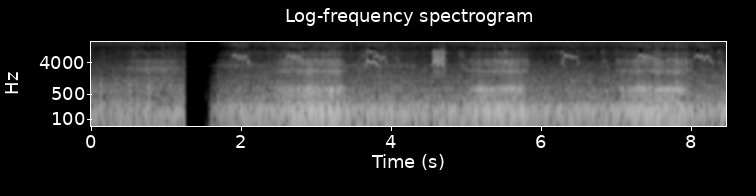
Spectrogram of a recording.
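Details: Newly hatched budgerigar chicks giving raspy, hissing calls in pulses roughly every two seconds, each burst lasting about a second, with thin high chirps scattered between them and a short dropout near the start.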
